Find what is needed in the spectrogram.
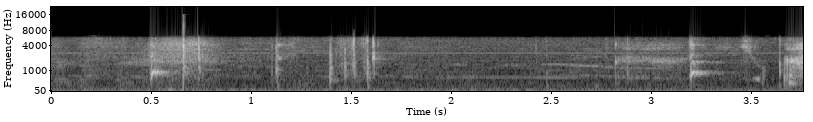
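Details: Baby girl with hiccups: short, abrupt gulping sounds recur among soft baby noises and room sound; infant hiccups.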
